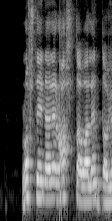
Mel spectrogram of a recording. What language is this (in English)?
Icelandic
